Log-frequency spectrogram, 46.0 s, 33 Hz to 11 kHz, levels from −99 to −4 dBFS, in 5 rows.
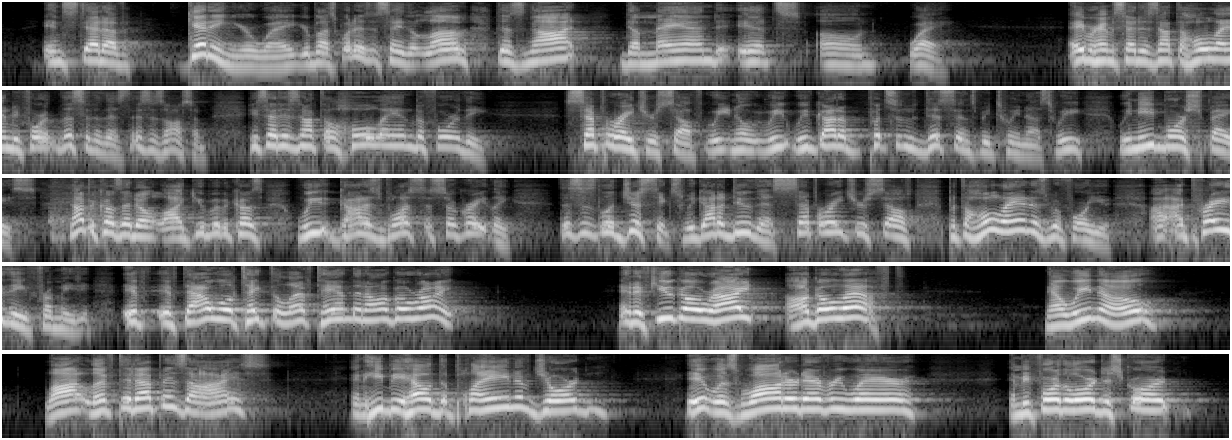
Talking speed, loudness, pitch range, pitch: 185 wpm, -23 LUFS, 190-240 Hz, 220 Hz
